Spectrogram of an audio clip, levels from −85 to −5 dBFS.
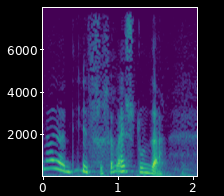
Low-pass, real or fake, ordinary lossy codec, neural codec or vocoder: none; real; none; none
